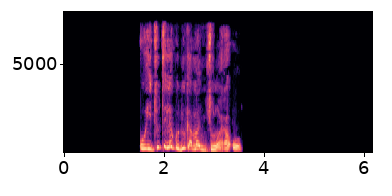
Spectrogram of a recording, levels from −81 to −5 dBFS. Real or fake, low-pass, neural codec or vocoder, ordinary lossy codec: real; 7.2 kHz; none; AAC, 32 kbps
